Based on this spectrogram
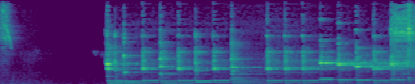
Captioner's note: ringtone plays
